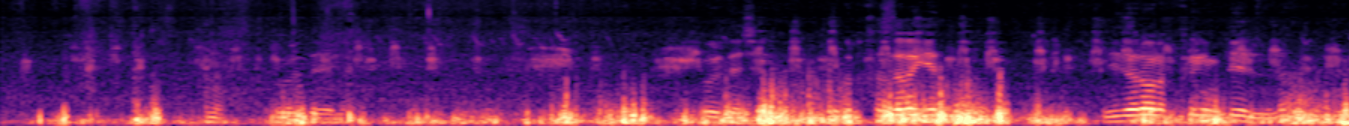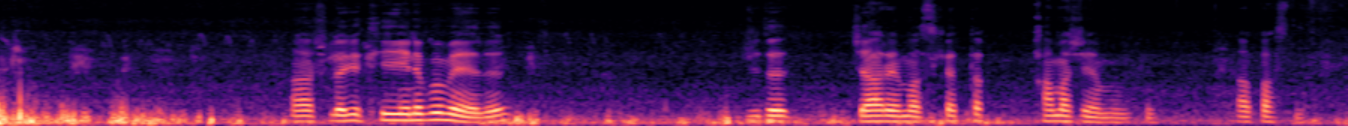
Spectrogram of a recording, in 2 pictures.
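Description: Ducks quack nearby.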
